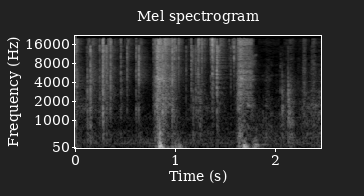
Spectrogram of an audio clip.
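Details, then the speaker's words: Restored Toshiba BW-3112 Japanese kanji typewriter: heavy strikes with dry paper crackling because the backing and front sheets bond from the hard slug presses; softer platen might improve impression. "Like, already, you can hear that sound of crackling in the page. That's because the backing sheet and the front sheet are somewhat bonded"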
